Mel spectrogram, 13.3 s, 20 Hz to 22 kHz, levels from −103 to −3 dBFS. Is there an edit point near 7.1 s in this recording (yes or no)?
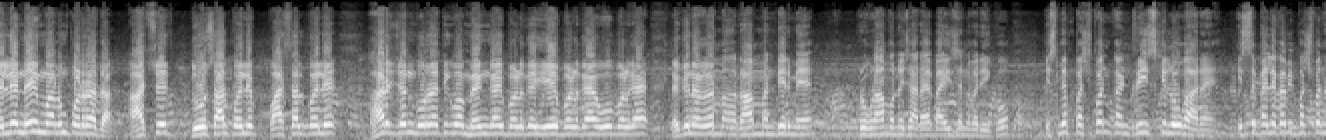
yes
